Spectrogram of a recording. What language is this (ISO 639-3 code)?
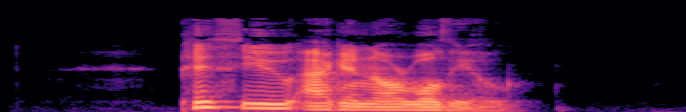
cor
